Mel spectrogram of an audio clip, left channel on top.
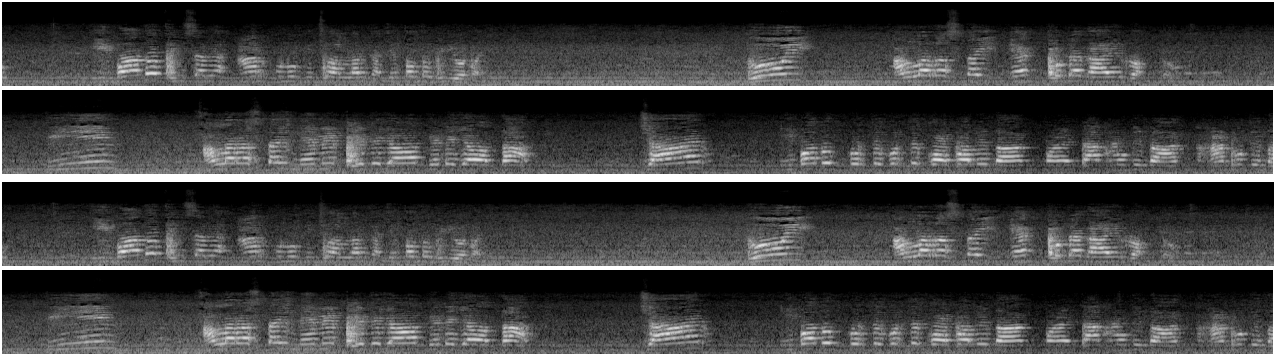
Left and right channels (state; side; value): normal; both; correlation 0.75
